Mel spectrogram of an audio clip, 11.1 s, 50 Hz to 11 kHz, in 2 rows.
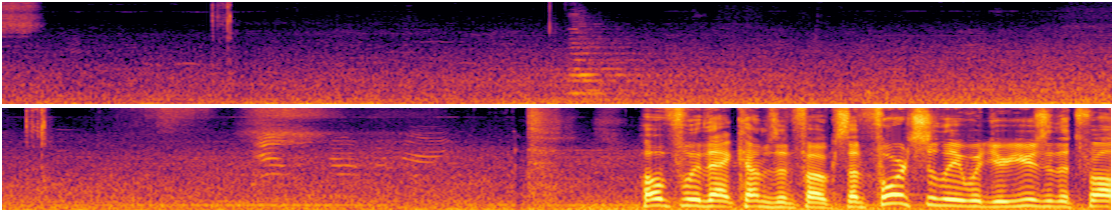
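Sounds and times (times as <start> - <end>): street traffic noise: 0.0 - 11.0
car horn toot: 2.8 - 3.3.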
